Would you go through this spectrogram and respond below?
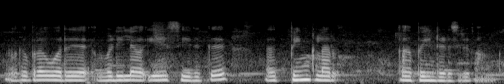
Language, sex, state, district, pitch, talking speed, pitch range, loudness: Tamil, female, Tamil Nadu, Kanyakumari, 195 Hz, 130 wpm, 190-205 Hz, -14 LUFS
